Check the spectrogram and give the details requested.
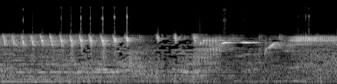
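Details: Canary in gacor full song with a distinctive cengkok, recorded as a masteran tutor: fast repeated pulsed notes at first, then slurred whistles and a sustained clear tone at the end.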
